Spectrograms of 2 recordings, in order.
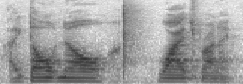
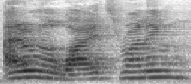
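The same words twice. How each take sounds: First: Low, deflated admission of defeat. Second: Much higher, delighted bafflement; baffled. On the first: Frustrated owner admits defeat over his motorcycle, deflated. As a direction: sigh out "I don't know why it's running" like you've given up. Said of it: "I was absolutely defeated". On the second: Owner grins at his roaring motorcycle, giddy and baffled. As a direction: say "I don't know why it's running" with giddy disbelief. Bike running, baffled and excited. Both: Real, not acted.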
